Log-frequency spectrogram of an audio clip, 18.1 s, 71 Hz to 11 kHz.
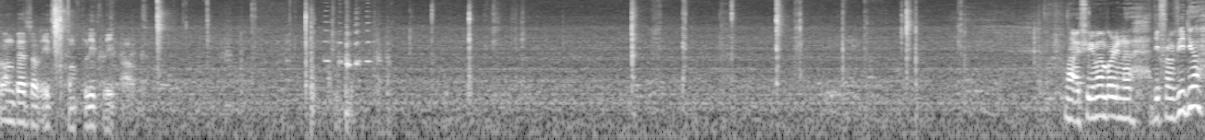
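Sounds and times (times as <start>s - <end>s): plastic clips snapping: 10.2s - 13.8s.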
